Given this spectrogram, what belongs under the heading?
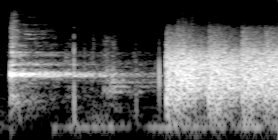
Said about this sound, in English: Three guns fired at the sound, and the sergeant fired at the gun flash.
